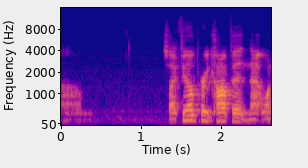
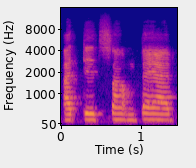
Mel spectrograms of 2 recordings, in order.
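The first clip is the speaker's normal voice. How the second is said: put-on little-boy confession; 10 semitones higher than usual. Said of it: "He's like".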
